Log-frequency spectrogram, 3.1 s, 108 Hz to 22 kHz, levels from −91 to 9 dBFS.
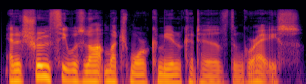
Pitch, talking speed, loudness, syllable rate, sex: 110 Hz, 215 wpm, -19 LUFS, 5.8 syllables/s, male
